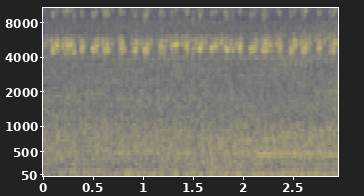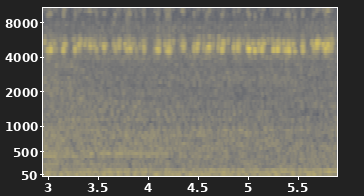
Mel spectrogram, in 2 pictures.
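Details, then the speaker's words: 2006 Toyota Tundra SR5 RWD, 4.7L V8 DOHC VVT-i, 5-speed automatic, 233,484 miles, hood open at idle: steady high squeal chirping about 2.5 times a second over a smooth, even V8 idle. Squeaky serpentine belt; no ticking or misfire heard. "Everything sounds good besides that squeaky belt down there. Don't hear any kind of uh ticking or doesn't seem like it's missing or anything."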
